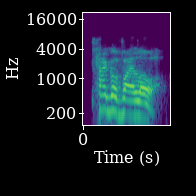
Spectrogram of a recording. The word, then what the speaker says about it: Tagovailoa: Tagovailoa.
